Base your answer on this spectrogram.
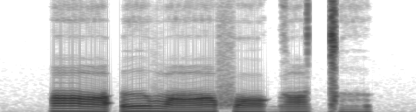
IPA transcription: ɑː˦˨ ʔ əː˦ β ɑː˨˦ f ɒː˨ ɡ ɑ˨˦ ǀ ə̤˦˨

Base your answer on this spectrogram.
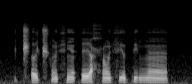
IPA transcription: t͡ʃʼ ə t͡ʃʼ ũ fʲ ɛ̃ ʔ e ħ õ fʲ o pʲ ɯ ŋ ɛ̃

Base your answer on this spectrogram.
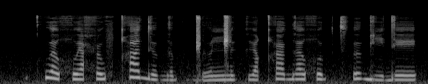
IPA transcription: kʷʰ ɐ˦˨ χʷ e˨ ħ u˨ f qʰ ɐ˦ d ɵ˨ ɡ ɐ˨ kʷ ɡ͡ǁ ɵ˨ ŋ͡ǁ ɨ˨ k ɨ˨ qʰ ɵ˦ ɡ ɐ˦ χʷ ɐ˦ kʷ t͡sʼ ɵ˦ ɡ i˨ d e˦

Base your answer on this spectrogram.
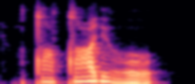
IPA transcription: tˤ i tˤ i ɾʲ o

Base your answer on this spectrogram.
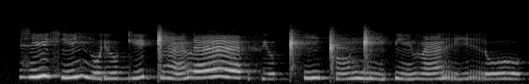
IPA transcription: z ẽ˧˥˧ xʲ ẽ˨˥ ɲ o˩ ɾʲ o˩ ɡʲ e˨˥ ɡ͡ǁ æ̃˧˩˧ l æ˧˥˧ | fʲ o˩ ǁʰ ĩ˧˥˧ ǁ õ˨˥ ŋ͡ǁ ĩ˧˩˧ pʲ ẽ˧˩˧ v æ̃˨˥ r i˨˥ r o˧˥˧

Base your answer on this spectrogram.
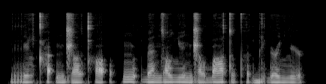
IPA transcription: r ɪ ʎ qʰ ɪ ʔ n d͡ʒ ʌ lˠ qʰ ɔ ʔ | ŋ ʊ ʔ ɡ͡b æ n z ɔ lˠ ʎ i n d͡ʒ ʌ lˠ ɓ ɑ t ʊ pʰ ə ɡ͡b i ɗ ə˞ ʎ lʲ ə˞

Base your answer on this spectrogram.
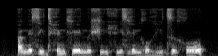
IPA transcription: a n e z i d h e n x e n ɯ ʃ i h i z ɣ e n ɣ o ɣ i d z ɯ x o

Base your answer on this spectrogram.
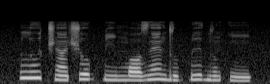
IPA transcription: l u˦ t͡ʃ ã˨ ʃ o˧ k͡p i˨ m ɔ˨ z ɛ̃˦ d u˨ k͡p ɨ˦ d ũ˧ k ĩ˨

